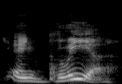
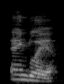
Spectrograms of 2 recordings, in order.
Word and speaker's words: Anglia: Anglia. Anglia. No. It's East. It's like Angelia, but without the E.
